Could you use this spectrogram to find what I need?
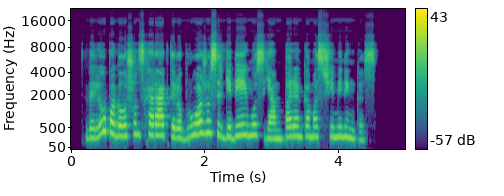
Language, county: Lithuanian, Klaipėda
